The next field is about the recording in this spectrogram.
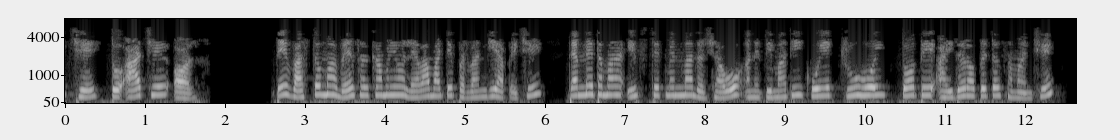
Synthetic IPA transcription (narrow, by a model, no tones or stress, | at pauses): kt͡ʃʰet̪oʔat͡ʃʰeɔɾ | t̪eʋast̪əʋmãʋesəɾkʰamɳijolɛʋamaʈepəɾʋanɡiapet͡ʃʰe | t̪emnet̪əmaɾaʔifsʈeʈmẽɳʈmãd̪əɾʃaʋoʔənet̪emãt̪ʰikoiek̚ʈɾuɦojt̪ot̪eʔajd̪əɾɔpɾeʈəɾsəmant͡ʃʰe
